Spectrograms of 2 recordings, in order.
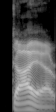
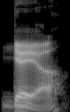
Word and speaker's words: Gaia: hypothesis in which case its pronunciation is gaia rather than more classical english geya there are a number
